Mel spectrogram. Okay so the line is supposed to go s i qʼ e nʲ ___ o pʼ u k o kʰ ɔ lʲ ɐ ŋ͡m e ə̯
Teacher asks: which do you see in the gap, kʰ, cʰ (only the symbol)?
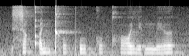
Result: kʰ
